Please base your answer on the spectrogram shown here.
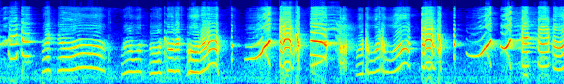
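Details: Pet talking parrot chattering in quick bursts of mimicked speech, high squeaky syllables sweeping up and down, with some harsh noisy squawks between them.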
